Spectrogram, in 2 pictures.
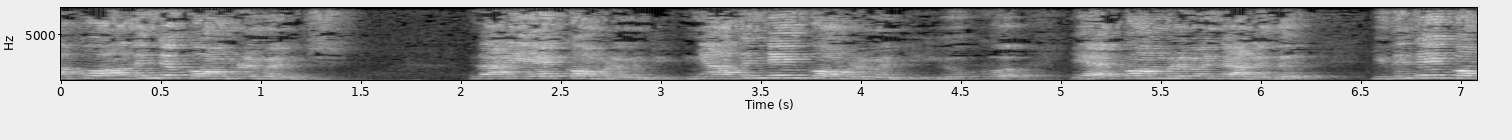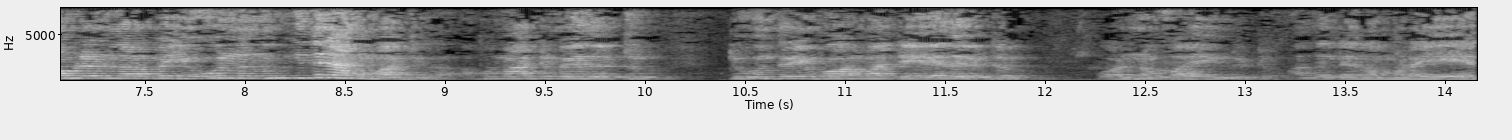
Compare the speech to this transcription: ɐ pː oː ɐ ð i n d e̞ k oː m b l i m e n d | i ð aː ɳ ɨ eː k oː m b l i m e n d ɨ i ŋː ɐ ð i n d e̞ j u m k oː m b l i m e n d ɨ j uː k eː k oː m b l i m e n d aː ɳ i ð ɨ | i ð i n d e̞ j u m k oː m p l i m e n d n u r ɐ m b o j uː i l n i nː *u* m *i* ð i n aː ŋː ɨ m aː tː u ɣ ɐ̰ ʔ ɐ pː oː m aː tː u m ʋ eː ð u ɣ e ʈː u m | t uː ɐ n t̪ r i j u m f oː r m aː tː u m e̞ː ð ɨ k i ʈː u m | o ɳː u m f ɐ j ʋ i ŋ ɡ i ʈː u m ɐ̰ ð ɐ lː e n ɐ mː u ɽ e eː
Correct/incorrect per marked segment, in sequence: correct, correct

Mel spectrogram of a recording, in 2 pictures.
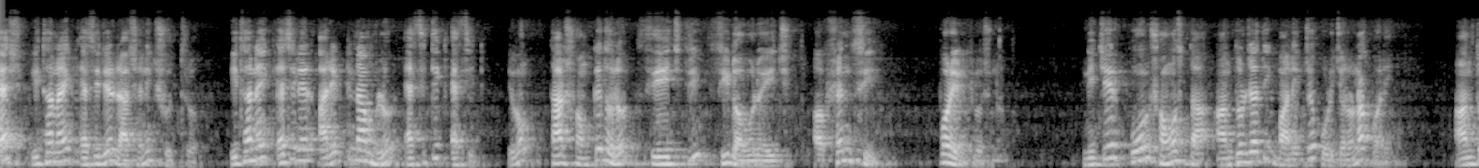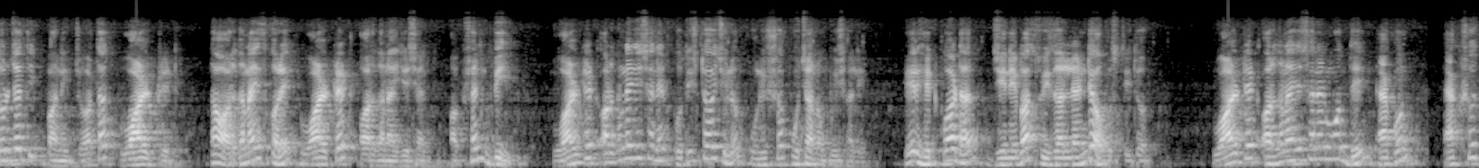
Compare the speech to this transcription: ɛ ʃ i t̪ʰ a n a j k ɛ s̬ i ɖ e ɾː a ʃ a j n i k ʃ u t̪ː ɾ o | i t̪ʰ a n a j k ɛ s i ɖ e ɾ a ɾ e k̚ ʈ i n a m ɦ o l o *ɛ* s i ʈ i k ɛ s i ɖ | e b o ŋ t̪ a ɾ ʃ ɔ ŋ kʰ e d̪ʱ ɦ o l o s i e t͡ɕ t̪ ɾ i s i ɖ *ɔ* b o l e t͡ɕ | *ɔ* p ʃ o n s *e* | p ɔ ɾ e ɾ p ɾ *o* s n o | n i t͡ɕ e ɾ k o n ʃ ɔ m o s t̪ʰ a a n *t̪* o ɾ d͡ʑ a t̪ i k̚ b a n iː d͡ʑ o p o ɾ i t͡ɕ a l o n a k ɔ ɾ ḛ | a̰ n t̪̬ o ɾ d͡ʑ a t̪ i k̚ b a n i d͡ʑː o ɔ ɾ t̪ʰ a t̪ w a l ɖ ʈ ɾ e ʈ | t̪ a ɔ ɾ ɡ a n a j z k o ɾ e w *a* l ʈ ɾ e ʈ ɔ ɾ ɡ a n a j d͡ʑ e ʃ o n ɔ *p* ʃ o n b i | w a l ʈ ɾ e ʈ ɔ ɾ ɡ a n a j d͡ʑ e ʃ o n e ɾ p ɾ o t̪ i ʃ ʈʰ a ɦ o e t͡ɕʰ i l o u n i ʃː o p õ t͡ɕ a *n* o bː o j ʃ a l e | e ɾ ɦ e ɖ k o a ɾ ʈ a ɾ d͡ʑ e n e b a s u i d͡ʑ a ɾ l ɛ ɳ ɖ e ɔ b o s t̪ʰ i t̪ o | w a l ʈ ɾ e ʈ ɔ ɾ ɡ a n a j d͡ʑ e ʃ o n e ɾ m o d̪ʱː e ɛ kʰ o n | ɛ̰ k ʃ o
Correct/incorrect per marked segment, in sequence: correct, correct, correct, incorrect: i, correct, correct, correct, correct, correct

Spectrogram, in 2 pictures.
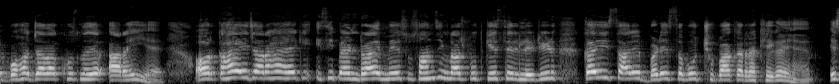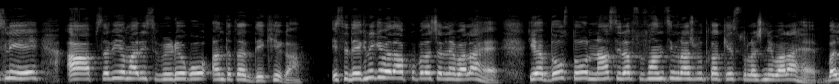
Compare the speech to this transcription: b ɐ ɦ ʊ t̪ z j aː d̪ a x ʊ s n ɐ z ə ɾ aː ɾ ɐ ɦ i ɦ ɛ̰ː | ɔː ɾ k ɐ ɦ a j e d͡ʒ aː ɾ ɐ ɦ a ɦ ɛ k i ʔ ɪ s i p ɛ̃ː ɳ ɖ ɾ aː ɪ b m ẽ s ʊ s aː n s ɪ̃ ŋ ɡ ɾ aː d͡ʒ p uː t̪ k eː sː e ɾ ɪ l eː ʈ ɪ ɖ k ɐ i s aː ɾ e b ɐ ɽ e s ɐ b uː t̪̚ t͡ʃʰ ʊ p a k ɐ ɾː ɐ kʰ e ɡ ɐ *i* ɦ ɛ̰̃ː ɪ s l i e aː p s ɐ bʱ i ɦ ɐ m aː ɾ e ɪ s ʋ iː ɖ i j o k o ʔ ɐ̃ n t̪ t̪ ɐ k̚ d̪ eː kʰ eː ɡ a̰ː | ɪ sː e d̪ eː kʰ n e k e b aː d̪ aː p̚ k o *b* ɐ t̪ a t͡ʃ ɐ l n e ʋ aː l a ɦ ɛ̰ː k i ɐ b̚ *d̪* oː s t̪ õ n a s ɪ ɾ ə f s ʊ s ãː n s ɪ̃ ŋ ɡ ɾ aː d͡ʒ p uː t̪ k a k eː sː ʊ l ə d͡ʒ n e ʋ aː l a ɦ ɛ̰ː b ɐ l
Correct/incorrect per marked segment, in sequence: incorrect: e, incorrect: p, correct

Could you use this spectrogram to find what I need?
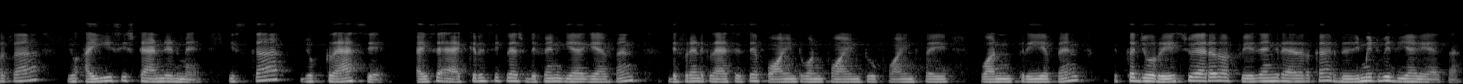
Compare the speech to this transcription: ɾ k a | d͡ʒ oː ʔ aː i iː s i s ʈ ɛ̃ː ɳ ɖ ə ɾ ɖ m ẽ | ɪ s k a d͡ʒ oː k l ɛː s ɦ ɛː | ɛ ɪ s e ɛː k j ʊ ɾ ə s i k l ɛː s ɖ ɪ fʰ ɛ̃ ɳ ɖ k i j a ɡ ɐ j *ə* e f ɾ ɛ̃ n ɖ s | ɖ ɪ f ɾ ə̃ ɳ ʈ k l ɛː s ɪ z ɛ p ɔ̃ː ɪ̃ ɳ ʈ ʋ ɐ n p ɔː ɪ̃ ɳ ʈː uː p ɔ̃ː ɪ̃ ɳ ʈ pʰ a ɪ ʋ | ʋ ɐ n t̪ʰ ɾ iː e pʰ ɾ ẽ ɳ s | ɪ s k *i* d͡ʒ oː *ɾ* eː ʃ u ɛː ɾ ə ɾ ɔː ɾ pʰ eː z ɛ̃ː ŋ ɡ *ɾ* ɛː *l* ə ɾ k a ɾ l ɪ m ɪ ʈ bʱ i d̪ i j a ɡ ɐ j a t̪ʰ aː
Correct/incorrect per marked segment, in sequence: incorrect: a, incorrect: a, correct, correct, incorrect: ɾ

